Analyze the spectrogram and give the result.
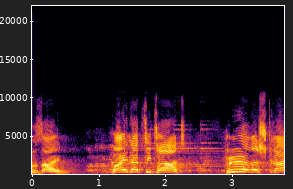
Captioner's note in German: Zurufe des Abg. - Glockenzeichen des Präsidenten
